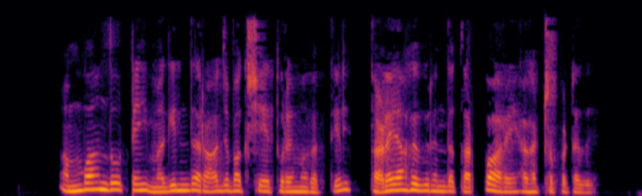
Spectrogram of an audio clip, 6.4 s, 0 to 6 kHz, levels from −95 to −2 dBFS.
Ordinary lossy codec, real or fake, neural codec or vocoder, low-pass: AAC, 24 kbps; fake; codec, 16 kHz, 4 kbps, X-Codec, WavLM features, trained on Multilingual LibriSpeech; 5.4 kHz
